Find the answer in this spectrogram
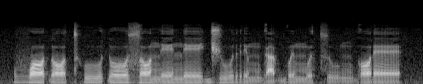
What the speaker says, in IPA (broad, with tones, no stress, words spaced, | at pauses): vɔ˦˨ɗɔ˨ tʰuː˦ɗoː˦ zɔ˦˨neː˦neː˦ d͡ʒuː˦rɪ˨mɡa˨ ɡʷe˦mʊ˦t͡suː˨ŋ ɡɔ˦ɾɛ˦˨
